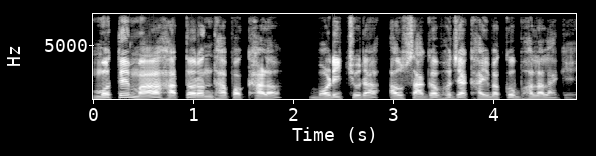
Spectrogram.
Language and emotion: Odia, neutral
